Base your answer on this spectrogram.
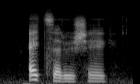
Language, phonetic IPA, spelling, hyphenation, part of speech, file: Hungarian, [ˈɛcsɛryːʃeːɡ], egyszerűség, egy‧sze‧rű‧ség, noun, Hu-egyszerűség.ogg
- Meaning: simplicity, plainness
